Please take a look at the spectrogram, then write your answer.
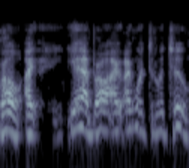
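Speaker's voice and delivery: hushed, soft, under-the-breath, kept-down voice. Retelling what guys came up and said: imitating a hushed tone. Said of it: "said it in a hushed tone".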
